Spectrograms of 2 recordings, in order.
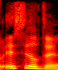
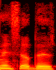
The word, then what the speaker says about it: Isildur: That's Elvish is based off Welsh, apparently. Not How else would you pronounce D-U-R other than deer? Door. Name an English word where it sounds like that.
